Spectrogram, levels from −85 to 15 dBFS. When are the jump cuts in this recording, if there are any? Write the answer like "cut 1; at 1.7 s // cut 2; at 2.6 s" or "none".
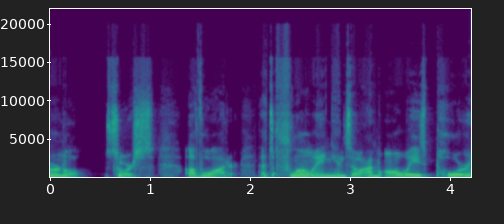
cut 1; at 2.3 s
